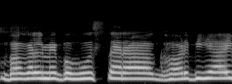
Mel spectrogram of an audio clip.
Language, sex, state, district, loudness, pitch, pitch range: Maithili, female, Bihar, Samastipur, -16 LUFS, 265 Hz, 255-275 Hz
